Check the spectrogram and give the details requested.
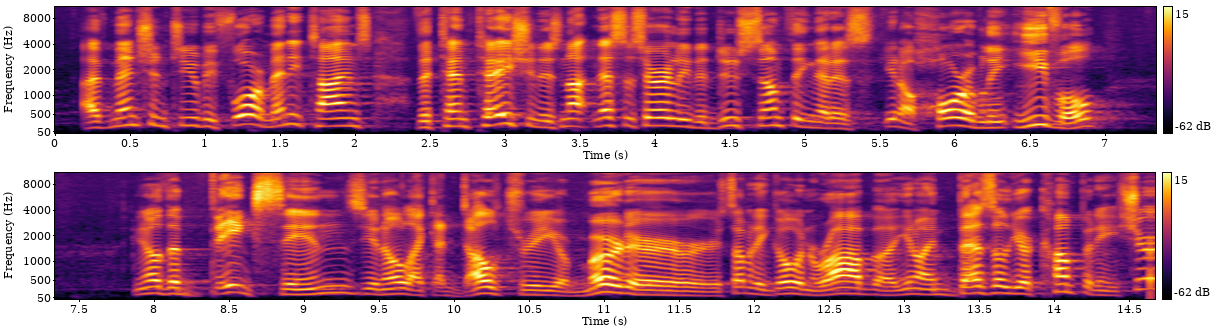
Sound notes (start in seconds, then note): none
